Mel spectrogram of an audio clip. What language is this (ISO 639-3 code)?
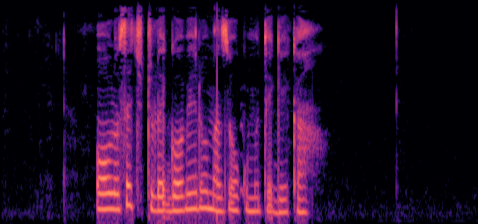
lug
